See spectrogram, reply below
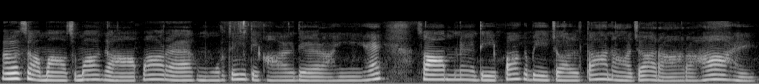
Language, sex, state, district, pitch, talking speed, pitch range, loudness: Hindi, female, Rajasthan, Jaipur, 200 Hz, 150 wpm, 185-225 Hz, -19 LUFS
